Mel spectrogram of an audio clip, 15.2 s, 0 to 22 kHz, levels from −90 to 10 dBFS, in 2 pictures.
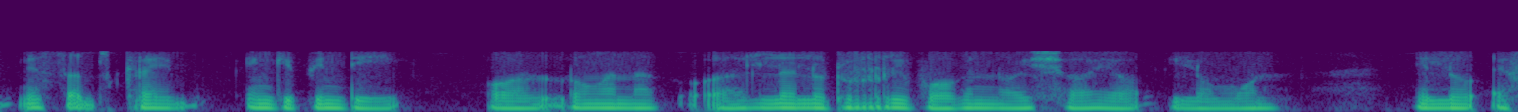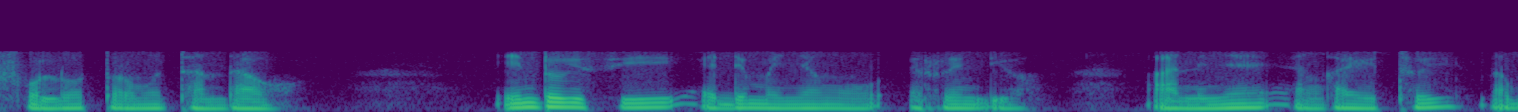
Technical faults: none

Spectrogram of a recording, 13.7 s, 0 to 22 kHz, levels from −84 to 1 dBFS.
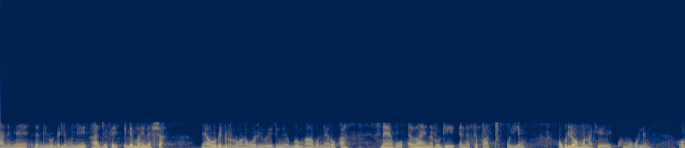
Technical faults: none

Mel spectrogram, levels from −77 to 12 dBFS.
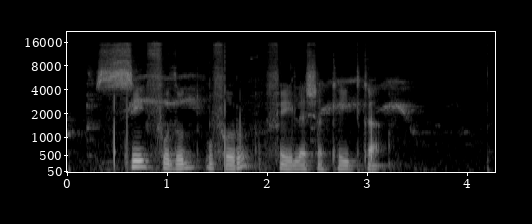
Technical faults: loud pop

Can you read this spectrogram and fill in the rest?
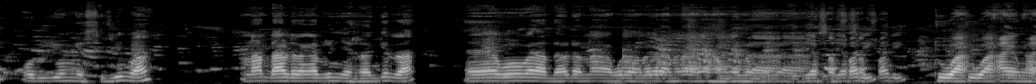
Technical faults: doubled audio track

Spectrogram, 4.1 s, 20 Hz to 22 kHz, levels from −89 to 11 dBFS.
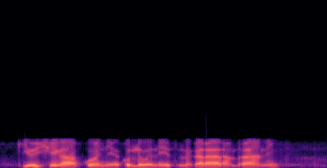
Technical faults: Codec 2 vocoder

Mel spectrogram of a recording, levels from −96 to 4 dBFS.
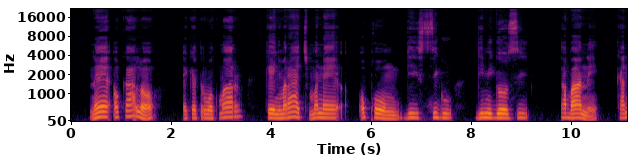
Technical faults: none

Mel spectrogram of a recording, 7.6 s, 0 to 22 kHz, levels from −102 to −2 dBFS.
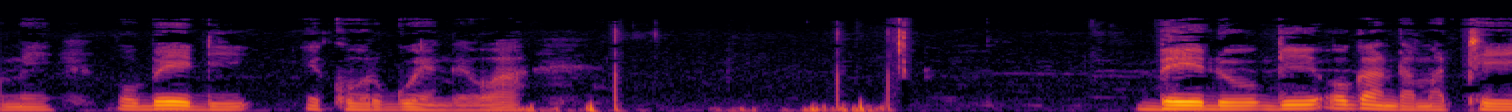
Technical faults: transcoding between lossy codecs

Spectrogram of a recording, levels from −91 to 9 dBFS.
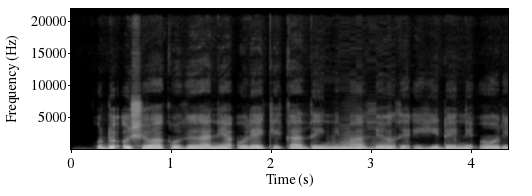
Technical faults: robotic sound from repeated short buffers

